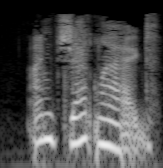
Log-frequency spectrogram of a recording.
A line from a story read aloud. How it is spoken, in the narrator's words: Morgan said with a groan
